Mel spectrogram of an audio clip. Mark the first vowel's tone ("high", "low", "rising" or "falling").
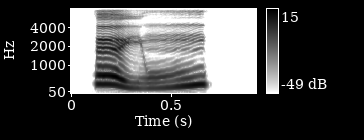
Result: falling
